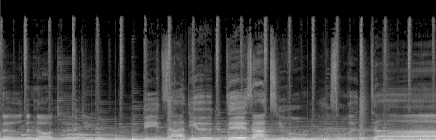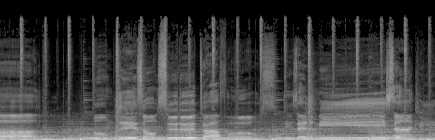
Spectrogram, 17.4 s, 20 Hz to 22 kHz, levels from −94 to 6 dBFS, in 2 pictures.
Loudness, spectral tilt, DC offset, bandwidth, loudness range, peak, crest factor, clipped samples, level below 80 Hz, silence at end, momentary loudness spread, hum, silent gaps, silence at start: -19 LUFS; -6 dB/octave; under 0.1%; over 20 kHz; 3 LU; 0 dBFS; 18 dB; under 0.1%; -24 dBFS; 0 s; 8 LU; none; none; 0 s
